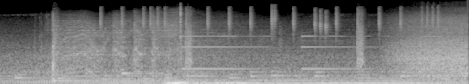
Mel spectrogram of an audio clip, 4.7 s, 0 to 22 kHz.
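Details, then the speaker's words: Holden VE Commodore SS V8 (badged LS3, possibly L98) at auction, about 240,000 km, coolant leaks and radiator-fan vibration; low, steady V8 idle burble with no knocks or misfires; engine runs great. "the engine runs great uh but yeah it's done a lot of k's as well"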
